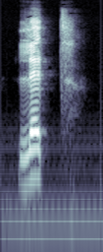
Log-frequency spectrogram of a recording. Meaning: milt (fish sperm)
- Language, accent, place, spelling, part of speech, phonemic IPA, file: French, France, Lyon, laite, noun, /lɛt/, LL-Q150 (fra)-laite.wav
